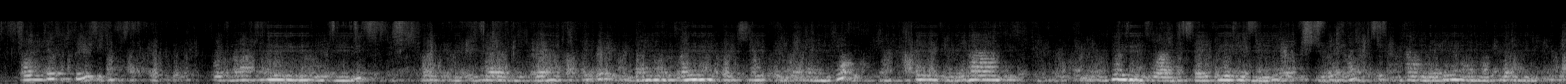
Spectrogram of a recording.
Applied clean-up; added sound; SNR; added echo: neural separator model SepFormer DNS4.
